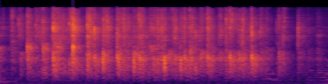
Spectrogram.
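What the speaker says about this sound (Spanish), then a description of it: "Agradecemos un fuerte aplauso también." Audience applause at a talk on baptism and the passage from life to conversion, a steady ripple of many hands clapping with distinct individual claps, fairly close and sustained for the whole stretch before fading slightly.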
